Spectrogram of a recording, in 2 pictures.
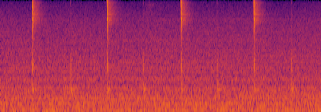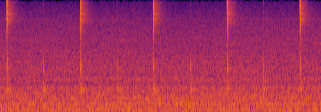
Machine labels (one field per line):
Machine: valve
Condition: normal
